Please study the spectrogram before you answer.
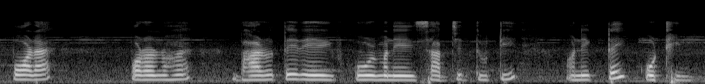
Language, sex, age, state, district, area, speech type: Bengali, female, 45-60, West Bengal, Purba Bardhaman, rural, spontaneous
